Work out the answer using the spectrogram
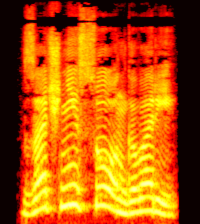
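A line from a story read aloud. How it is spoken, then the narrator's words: Crowd of guests shouting. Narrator (Russian): кричали гости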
